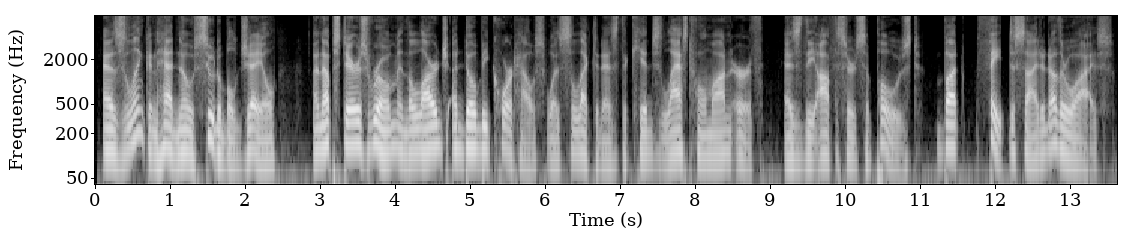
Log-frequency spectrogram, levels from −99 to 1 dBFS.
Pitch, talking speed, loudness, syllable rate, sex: 105 Hz, 135 wpm, -19 LUFS, 4.3 syllables/s, male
